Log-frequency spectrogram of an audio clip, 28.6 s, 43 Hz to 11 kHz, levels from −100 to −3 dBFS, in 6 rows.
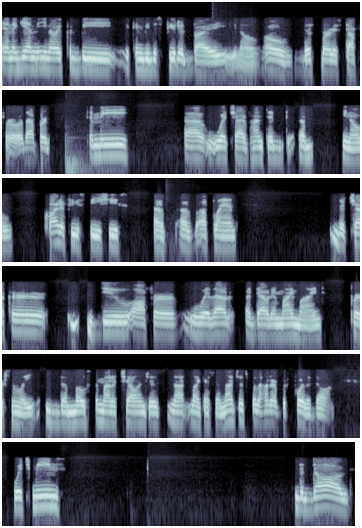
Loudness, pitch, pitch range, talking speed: -22 LUFS, 125 Hz, 120-135 Hz, 150 wpm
